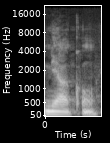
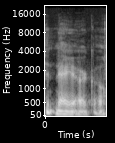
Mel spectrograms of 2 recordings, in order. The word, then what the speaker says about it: Nyarko: And well, it's actually pronounced Nyarko. Nyarko. Yeah, in Ghana. Yeah, in Ghana, it's pronounced Nyarko, but over here, it's Nyarko.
